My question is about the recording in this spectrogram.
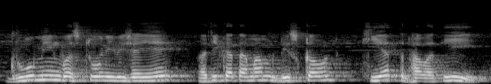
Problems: constant background noise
